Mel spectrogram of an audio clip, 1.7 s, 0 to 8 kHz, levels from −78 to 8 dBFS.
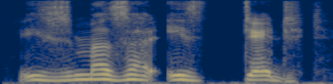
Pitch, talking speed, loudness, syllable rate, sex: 145 Hz, 145 wpm, -18 LUFS, 4.2 syllables/s, male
